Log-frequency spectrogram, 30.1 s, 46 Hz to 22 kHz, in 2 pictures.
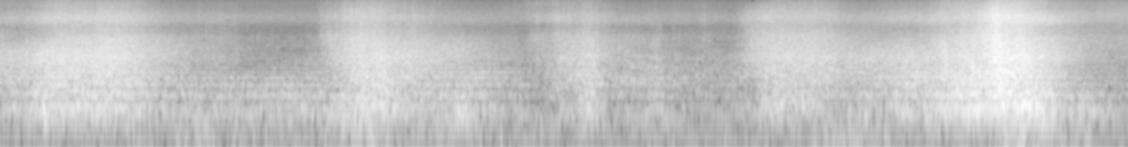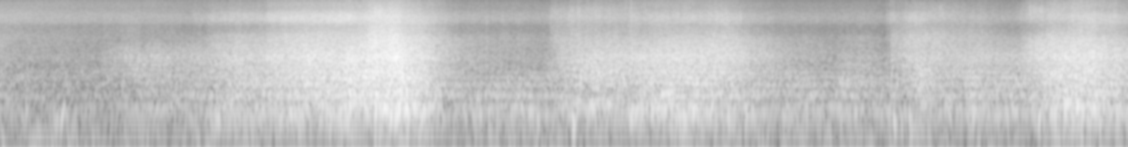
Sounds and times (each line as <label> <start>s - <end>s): waves 0.0s - 30.0s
